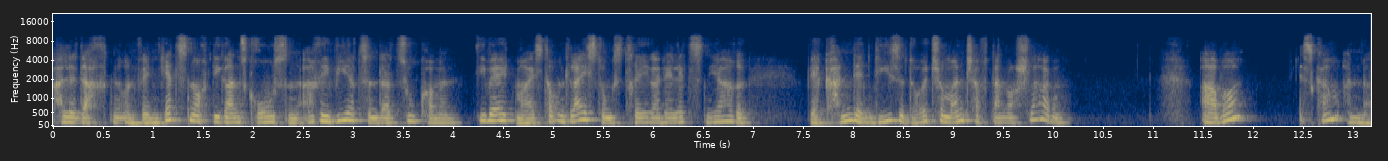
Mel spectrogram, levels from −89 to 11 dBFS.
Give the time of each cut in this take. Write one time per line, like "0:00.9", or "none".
none

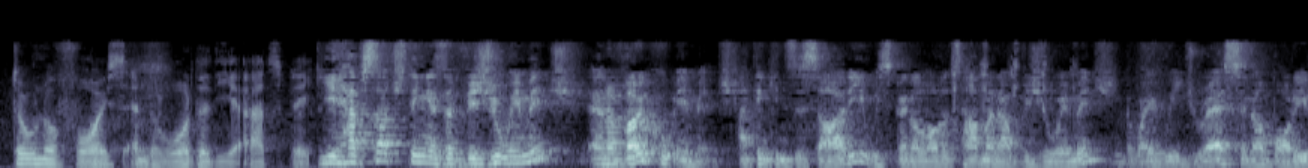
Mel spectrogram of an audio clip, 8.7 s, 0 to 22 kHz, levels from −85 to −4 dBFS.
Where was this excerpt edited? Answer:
0:02.1

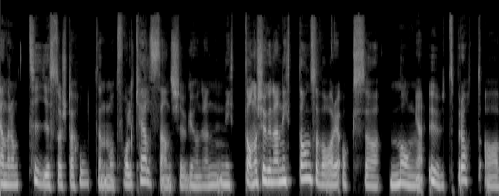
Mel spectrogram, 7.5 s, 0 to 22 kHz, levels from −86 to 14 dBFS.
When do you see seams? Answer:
0:05.8

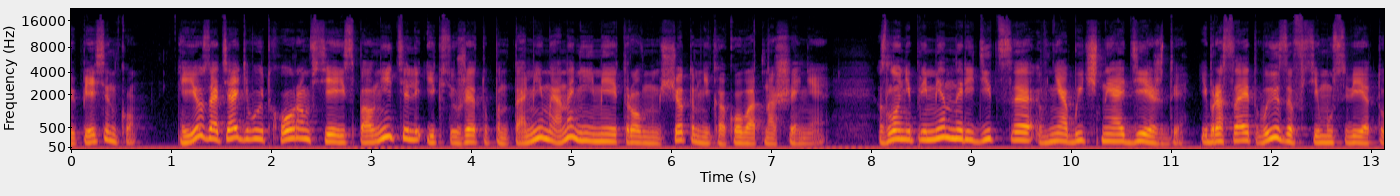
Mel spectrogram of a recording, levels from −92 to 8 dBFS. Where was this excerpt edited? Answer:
0:08.1
0:11.3

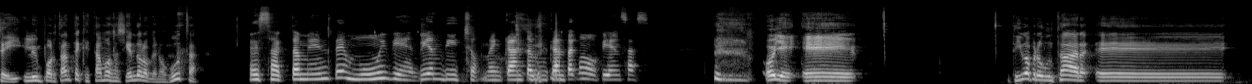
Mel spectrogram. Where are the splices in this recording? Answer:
0:04.2

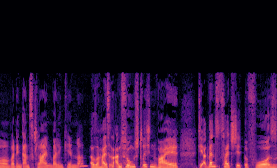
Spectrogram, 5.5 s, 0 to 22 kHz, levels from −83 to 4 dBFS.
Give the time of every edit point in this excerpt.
0:01.8

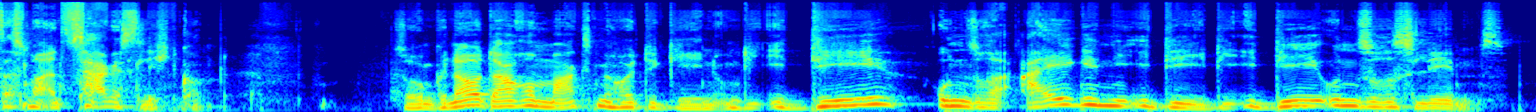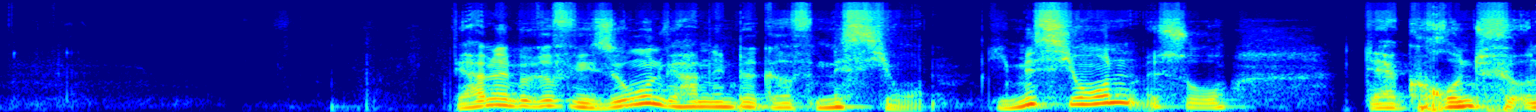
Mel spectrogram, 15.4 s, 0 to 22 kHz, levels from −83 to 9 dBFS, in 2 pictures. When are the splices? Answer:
none

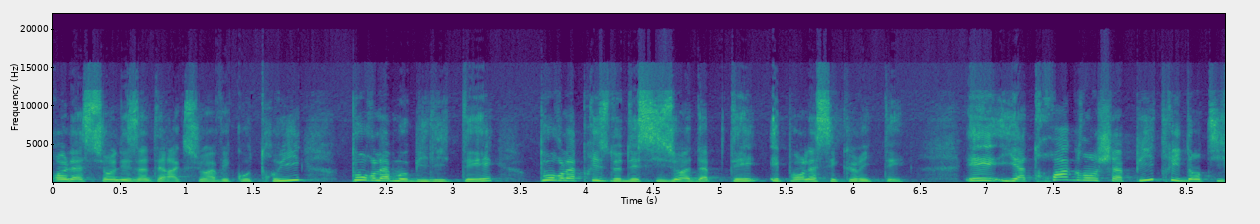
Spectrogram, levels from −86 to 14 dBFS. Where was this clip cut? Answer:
0:06.8

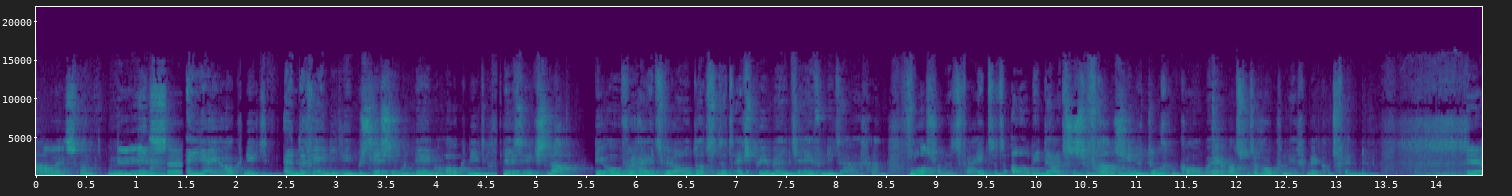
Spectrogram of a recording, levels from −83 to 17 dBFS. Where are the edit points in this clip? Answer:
0:01.4
0:04.6

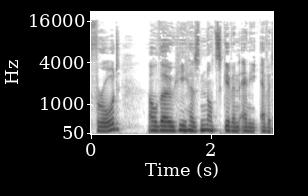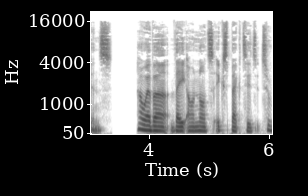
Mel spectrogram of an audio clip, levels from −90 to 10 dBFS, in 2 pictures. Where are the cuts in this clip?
0:03.7

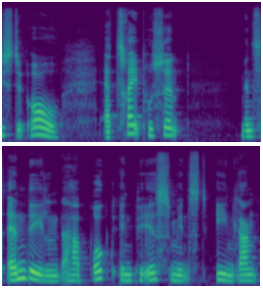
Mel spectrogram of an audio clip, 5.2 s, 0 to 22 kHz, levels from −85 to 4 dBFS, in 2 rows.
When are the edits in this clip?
none

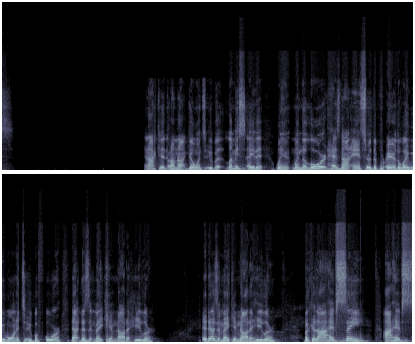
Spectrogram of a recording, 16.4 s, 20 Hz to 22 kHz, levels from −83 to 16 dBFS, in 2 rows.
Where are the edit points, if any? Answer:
0:03.3

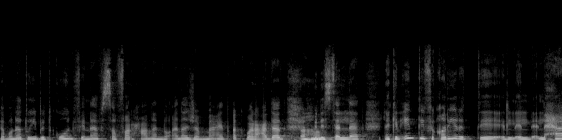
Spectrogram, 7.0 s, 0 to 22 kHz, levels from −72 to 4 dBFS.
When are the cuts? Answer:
none

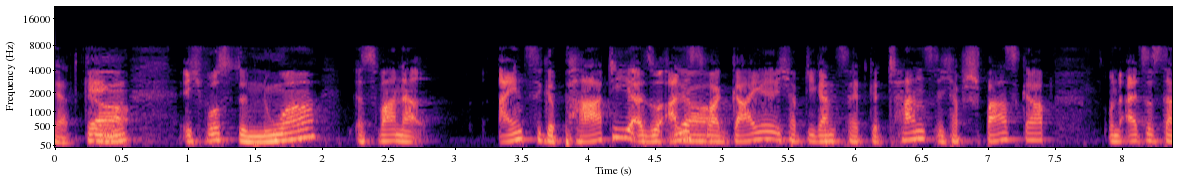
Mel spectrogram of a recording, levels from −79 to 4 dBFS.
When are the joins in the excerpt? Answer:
none

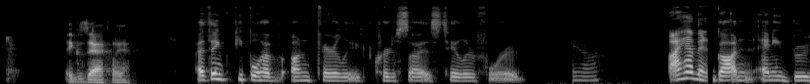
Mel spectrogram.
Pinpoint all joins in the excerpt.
0:01.9
0:07.1

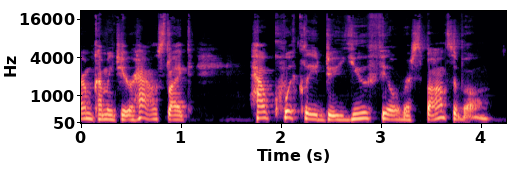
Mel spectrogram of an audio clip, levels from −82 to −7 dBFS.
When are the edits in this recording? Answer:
none

